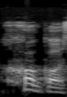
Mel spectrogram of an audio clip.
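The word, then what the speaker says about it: Jocko: Esto, Joko Willink, el, autor, Joko, se escribe con J si lo quieren buscar, J-O-C-K-O, J-O-C-K-O, Joko Willink, W-I-L-L-I-N-K, W-I-L-L-I-N-K.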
